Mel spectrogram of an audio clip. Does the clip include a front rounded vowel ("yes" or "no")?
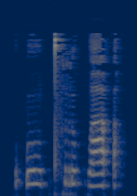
no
